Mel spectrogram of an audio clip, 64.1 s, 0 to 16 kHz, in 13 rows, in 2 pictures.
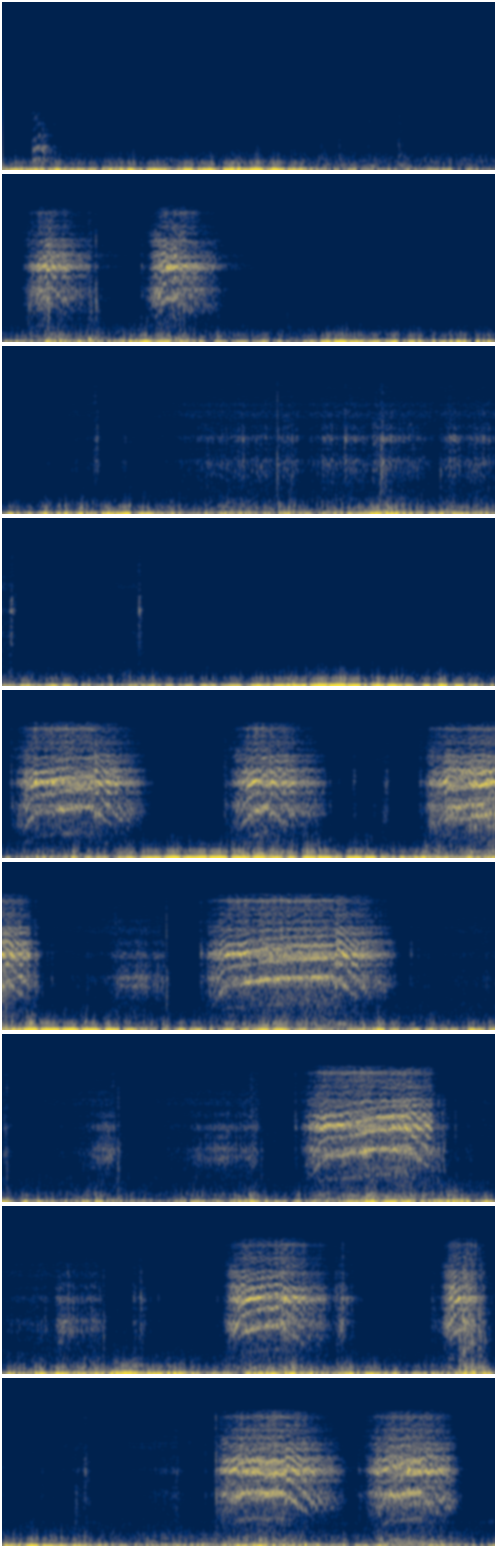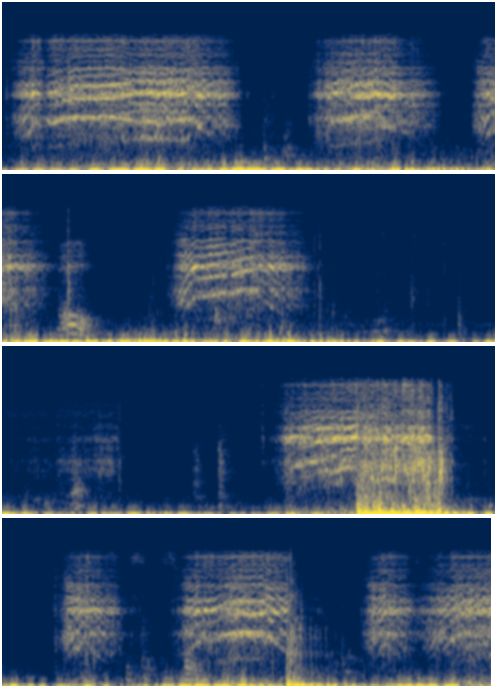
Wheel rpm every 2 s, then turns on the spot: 0, 0, 10, 20, 0, 0, 20, 20, 0, 0, 50, 20, 50, 70, 30, 10, 70, 20, 40, 20, 10, 70, 100, 70, 40, 40, 20, 10, 50, 60, 40, 50.
12-16 22-26 28-32 34-36 42-44 48-50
